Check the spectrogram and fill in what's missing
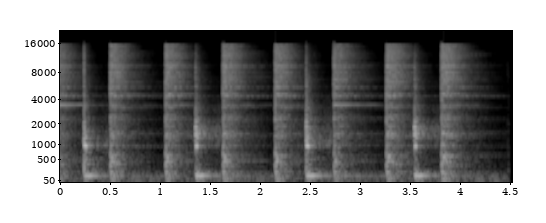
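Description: Bucket drum groove mixing deep center bass hits with sharp rim snare strikes and lighter upbeat taps, a lively repeating pattern played solo and close.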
